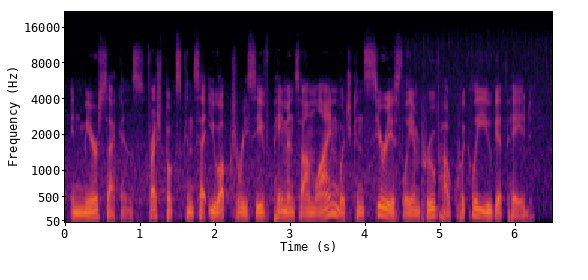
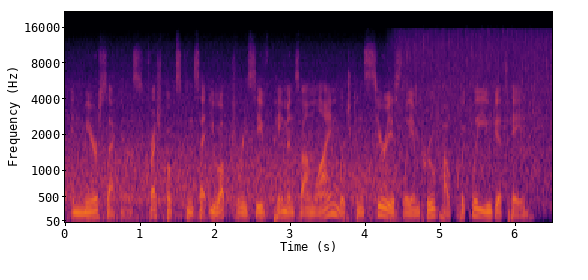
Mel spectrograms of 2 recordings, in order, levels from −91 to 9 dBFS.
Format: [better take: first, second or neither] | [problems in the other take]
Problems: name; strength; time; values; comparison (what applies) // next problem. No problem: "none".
first | rain or running water; loud; throughout; 9 dB below the speech; faint in the first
